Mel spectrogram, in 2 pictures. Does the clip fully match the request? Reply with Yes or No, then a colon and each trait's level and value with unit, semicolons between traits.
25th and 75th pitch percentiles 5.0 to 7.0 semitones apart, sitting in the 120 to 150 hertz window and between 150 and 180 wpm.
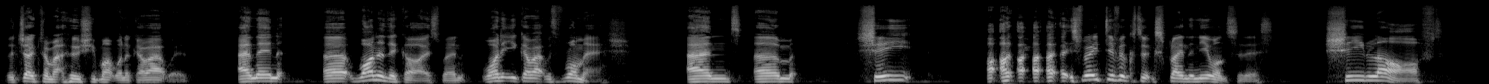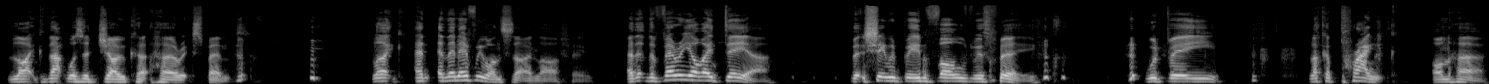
Yes: wide, 5.5 semitones; medium, 140 Hz; average, 155 wpm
